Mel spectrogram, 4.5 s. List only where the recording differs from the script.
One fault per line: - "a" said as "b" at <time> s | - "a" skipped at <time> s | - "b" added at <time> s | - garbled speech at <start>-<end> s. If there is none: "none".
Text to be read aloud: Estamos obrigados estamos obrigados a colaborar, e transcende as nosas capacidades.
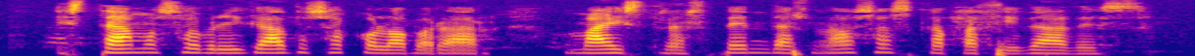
- "estamos obrigados" skipped at 1.2 s
- "e" said as "mais" at 2.2 s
